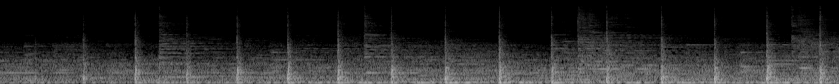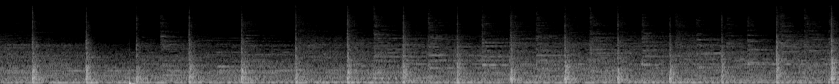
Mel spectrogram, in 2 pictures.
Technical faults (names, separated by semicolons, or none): phantom power thump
